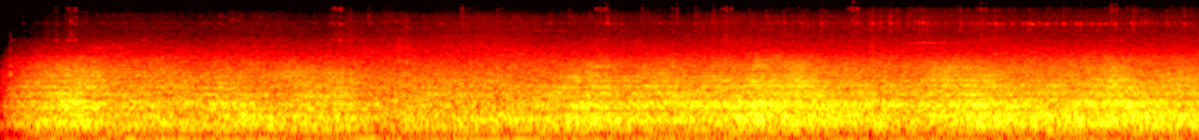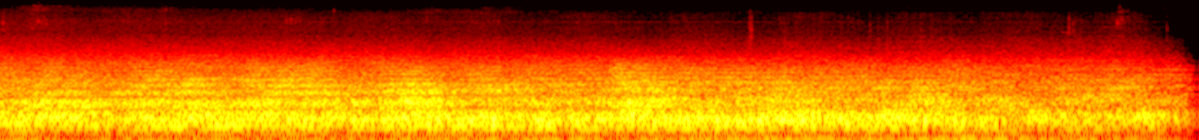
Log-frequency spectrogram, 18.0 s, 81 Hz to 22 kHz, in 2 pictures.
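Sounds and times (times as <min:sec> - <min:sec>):
airplane: 0:00.0 - 0:17.9.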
